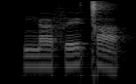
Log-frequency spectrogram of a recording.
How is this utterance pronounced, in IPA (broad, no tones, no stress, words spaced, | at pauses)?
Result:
ŋæfeǀa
